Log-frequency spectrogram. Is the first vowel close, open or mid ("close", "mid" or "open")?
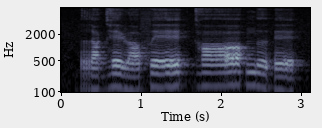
open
